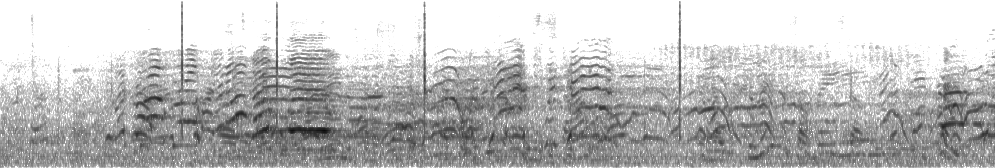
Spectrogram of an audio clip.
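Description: Girls and women shout and call out across an open field outdoors.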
